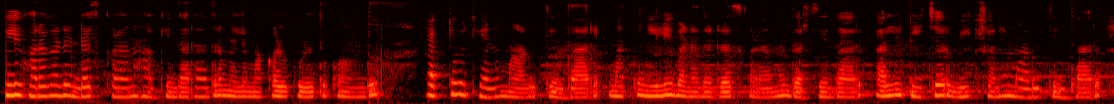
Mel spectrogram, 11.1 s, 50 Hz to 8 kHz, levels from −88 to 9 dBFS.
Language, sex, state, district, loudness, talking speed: Kannada, female, Karnataka, Belgaum, -41 LUFS, 120 wpm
